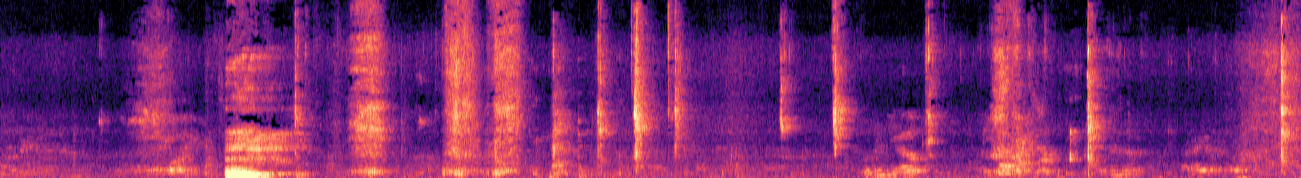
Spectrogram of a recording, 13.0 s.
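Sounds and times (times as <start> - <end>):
breaths through nose: 3.4 - 5.4
man chewing: 3.7 - 7.0, 9.2 - 11.1
wet mouth clicks: 5.5 - 6.9, 7.8 - 8.6, 10.7 - 11.1.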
